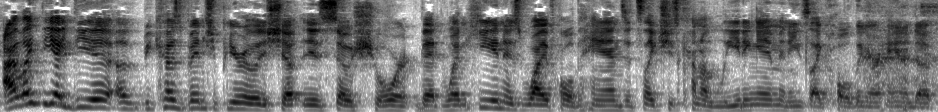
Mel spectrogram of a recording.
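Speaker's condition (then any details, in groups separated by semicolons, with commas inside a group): No condition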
